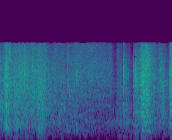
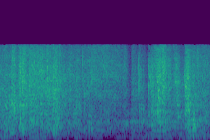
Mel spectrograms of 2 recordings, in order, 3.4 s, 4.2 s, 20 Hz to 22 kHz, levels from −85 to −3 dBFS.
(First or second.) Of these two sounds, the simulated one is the second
